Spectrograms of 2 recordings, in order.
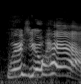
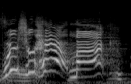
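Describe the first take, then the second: First: It is said in a put-on urban slang accent. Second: It is said in a put-on country accent.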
